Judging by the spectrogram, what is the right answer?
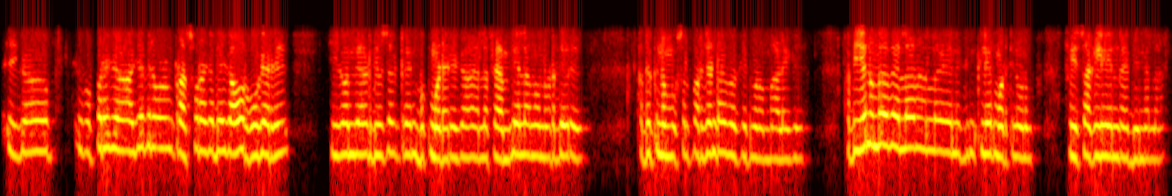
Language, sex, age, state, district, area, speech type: Kannada, male, 30-45, Karnataka, Bidar, rural, conversation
